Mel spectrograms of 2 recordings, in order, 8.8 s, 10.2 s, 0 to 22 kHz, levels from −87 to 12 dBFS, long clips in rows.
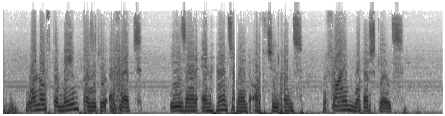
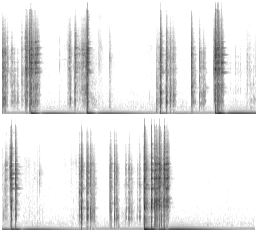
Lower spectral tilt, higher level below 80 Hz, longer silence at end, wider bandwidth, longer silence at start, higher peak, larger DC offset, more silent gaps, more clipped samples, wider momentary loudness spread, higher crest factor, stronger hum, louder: first, -4.5 dB/octave vs -0.5 dB/octave; first, -22 dBFS vs -36 dBFS; second, 0 s vs 0.8 s; about the same, 17 kHz vs 17 kHz; about the same, 0.05 s vs 0 s; about the same, 0 dBFS vs 0 dBFS; neither; neither; first, 0.3% vs under 0.1%; second, 8 LU vs 18 LU; second, 8 dB vs 20 dB; neither; first, -7 LUFS vs -17 LUFS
